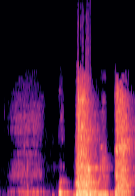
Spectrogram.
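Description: A man coughing: a faint intake of breath, then a couple of loud, harsh coughs in the second half.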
